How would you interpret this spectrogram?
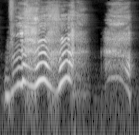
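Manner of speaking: high, loud burst of laughter. Real, not acted. Laughs at being under one hour.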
